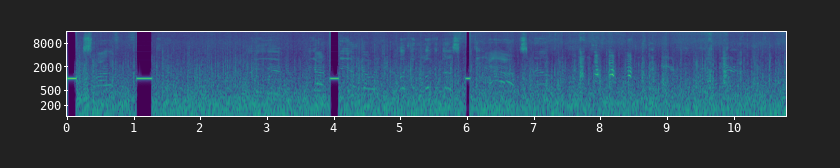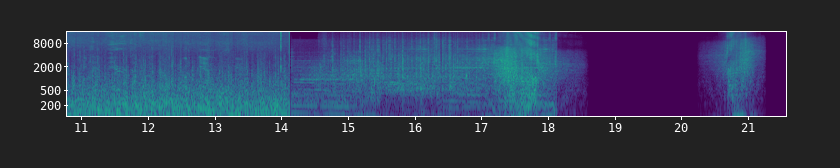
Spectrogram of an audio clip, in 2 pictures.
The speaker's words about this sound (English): well, they're letting me drive a boat. It's probably not safe. But since it's Australia, no one cares.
